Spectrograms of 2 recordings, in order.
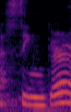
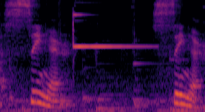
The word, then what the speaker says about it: singer: อ ก เ สี ย ง ว่ า singer น ะ ค ะ เ ร า จ ะ อ อ ก เ สี ย ง ว่ า singer โ ด ย ที่ เ ร า จ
